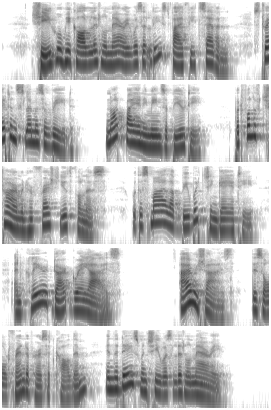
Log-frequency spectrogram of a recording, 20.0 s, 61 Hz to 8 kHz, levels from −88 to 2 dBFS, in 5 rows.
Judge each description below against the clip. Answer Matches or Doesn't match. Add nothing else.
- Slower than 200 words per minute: Matches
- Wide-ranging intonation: Matches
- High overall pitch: Doesn't match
